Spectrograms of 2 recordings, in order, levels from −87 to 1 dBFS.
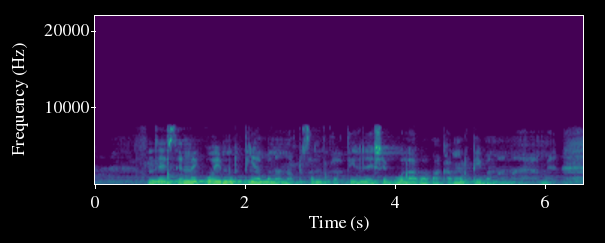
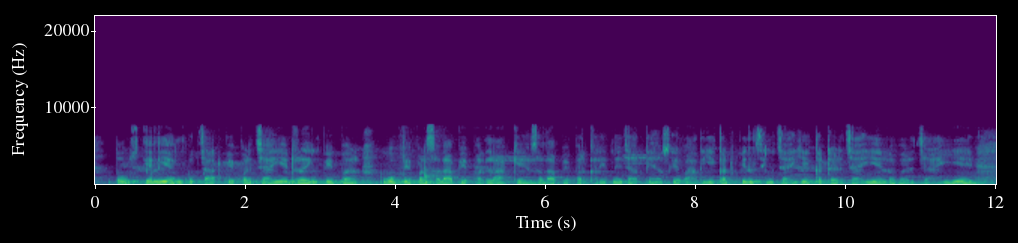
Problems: none marked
